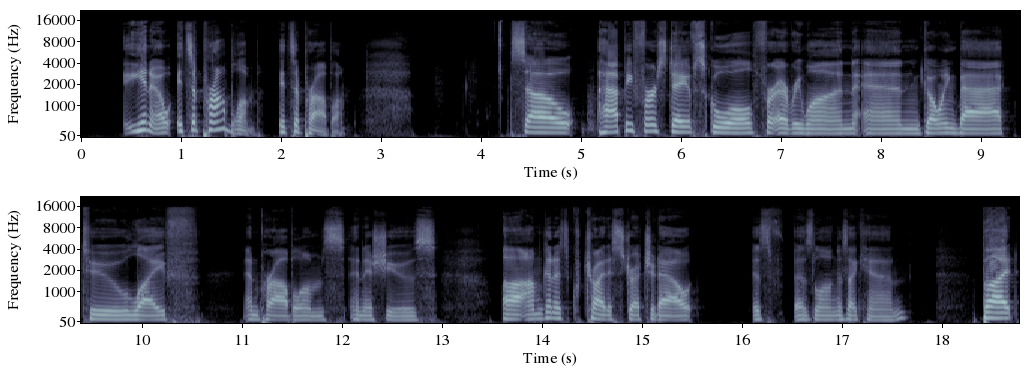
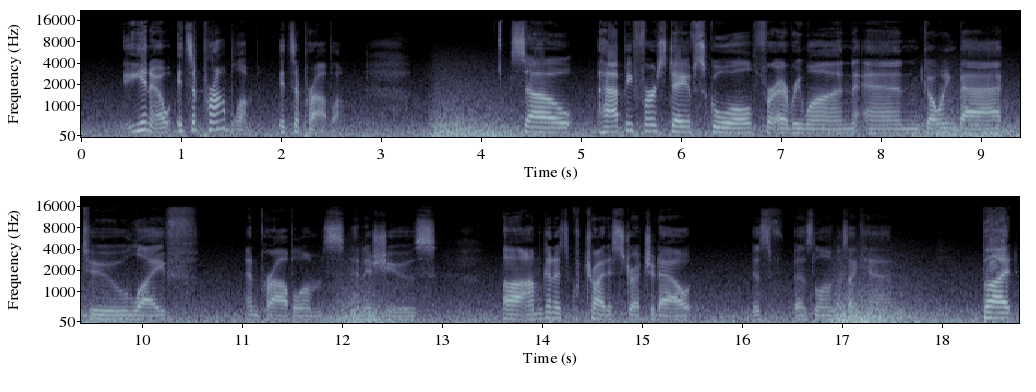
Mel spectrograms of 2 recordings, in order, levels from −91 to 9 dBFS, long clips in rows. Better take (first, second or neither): first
